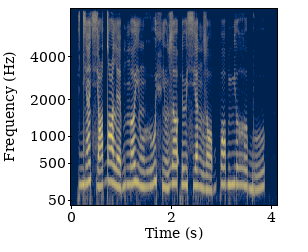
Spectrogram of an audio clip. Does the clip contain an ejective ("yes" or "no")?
no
